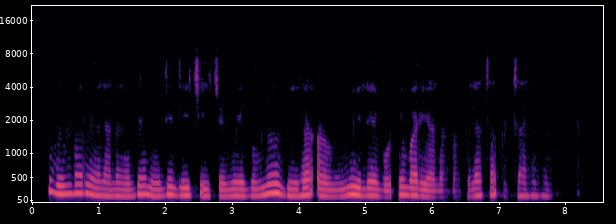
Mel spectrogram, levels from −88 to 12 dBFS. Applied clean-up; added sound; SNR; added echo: neural mask model DeepFilterNet 3.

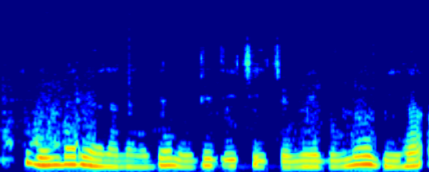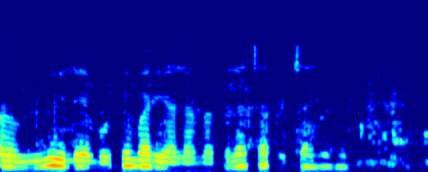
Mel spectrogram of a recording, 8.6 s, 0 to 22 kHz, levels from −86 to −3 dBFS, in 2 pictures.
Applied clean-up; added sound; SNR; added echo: classical method spectral subtraction.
